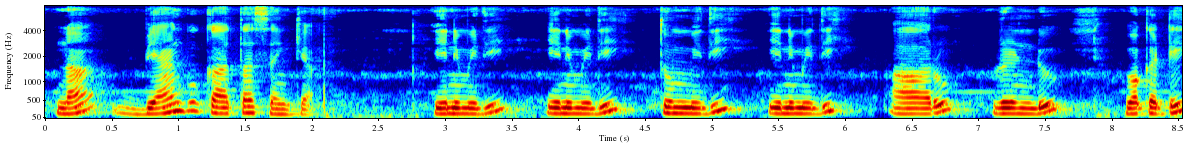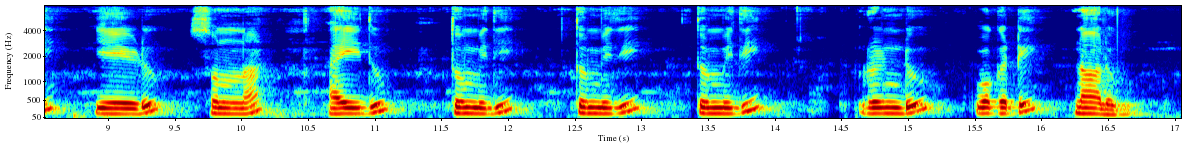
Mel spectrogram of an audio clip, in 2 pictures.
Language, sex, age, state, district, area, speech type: Telugu, male, 18-30, Andhra Pradesh, Krishna, rural, read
